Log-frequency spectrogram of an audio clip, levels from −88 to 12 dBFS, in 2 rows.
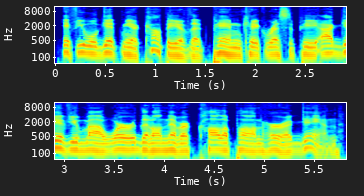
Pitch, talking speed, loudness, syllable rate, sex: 135 Hz, 235 wpm, -17 LUFS, 5.5 syllables/s, male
